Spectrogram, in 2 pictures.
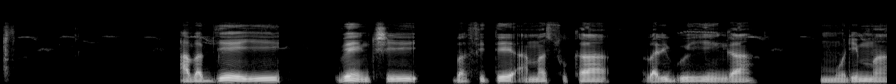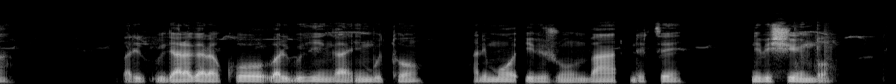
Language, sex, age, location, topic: Kinyarwanda, male, 50+, Musanze, agriculture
